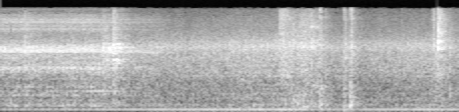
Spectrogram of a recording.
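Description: Countertop blender running steadily, pureeing cooked summer squash while grapeseed oil is poured in, with a few knocks near the end as the jar is handled.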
